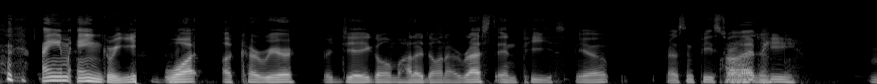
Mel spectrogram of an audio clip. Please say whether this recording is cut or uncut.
cut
